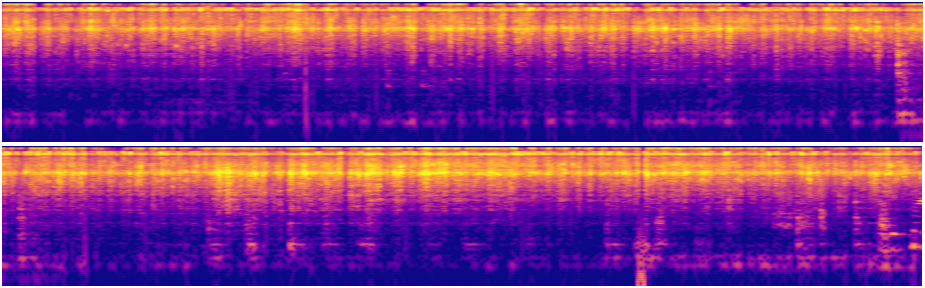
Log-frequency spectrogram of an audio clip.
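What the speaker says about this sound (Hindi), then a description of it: "अब इसमें हम डालेंगे चिकन।" Chicken fries in a pan with ginger and garlic, a loud, steady sizzle with constant crackle and occasional stirring scrapes and clinks throughout, close and without speech.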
